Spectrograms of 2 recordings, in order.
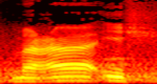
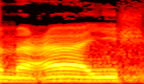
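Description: First: معائش with a glottal stop after long aa; wrong hamza form. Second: معايش with a y glide after long aa. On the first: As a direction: catch a hamza in معائش before ish. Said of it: "ما تقول معايش". (نطق معائش بالهمزة) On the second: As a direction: glide through معايش on a clear y, no stop. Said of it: "وإنما معايش بالياء". (نطق معايش بياء صريحة دون همزة) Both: Shown as a demonstration.

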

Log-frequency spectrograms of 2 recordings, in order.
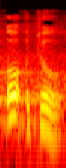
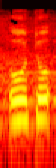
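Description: First: أؤتوا with a glottal catch after a short "u"; أؤتوا as "u'too", hamza sounded; original two-hamza form. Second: أوتوا with one long smooth "oo" after the opening hamza; long-vowel أوتوا, "ootoo"; madd vowel. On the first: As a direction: cut the first vowel short, "u'-too", in أؤتوا. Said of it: "لأن أصل أوتوا أؤتوا". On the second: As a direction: draw out the first vowel of أوتوا, no catch. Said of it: "فأبدلت الهمزة إلى حرف مد". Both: Shown as a demonstration.

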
